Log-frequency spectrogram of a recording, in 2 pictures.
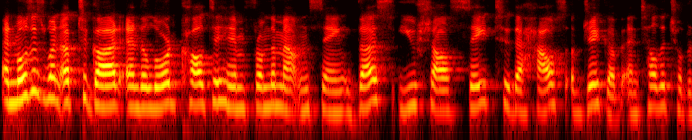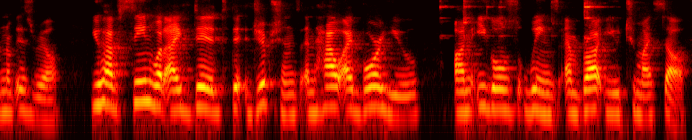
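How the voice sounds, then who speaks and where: A woman reading the Bible aloud at a steady, careful pace, with small stumbles now and then. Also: medium pitch, normal speed. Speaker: scripture reader.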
